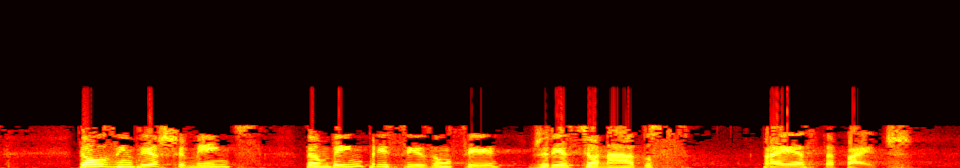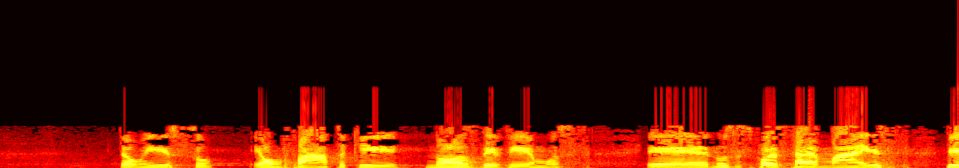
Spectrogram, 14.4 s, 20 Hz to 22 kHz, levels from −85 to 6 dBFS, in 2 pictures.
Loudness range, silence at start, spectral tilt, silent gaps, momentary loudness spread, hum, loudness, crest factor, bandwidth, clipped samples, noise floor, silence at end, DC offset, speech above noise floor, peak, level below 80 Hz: 5 LU; 0.05 s; -5.5 dB/octave; none; 12 LU; none; -11 LUFS; 12 dB; 11 kHz; 0.3%; -46 dBFS; 0 s; under 0.1%; 35 dB; 0 dBFS; -36 dBFS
